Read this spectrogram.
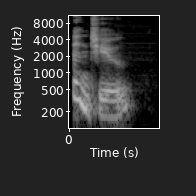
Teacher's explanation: In the second example, it's nice to see you again and you and you is a statement. It has a falling intonation and it's used to return the compliment or the greeting.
